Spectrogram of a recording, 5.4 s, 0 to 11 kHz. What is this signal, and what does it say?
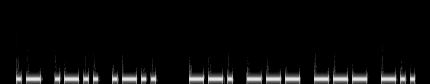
Morse code, heard as a keyed tone, about 21 wpm, 700 Hz. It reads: ALL GOOD
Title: Sets of 8 Words - 20wpm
